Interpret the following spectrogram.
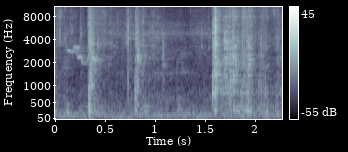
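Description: Steel folding shovel scooping burning wood and embers out of a fire pit: a few scattered knocks and scrapes against wood and gravelly soil, with the loudest short cluster near the end.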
